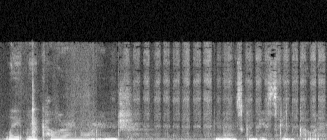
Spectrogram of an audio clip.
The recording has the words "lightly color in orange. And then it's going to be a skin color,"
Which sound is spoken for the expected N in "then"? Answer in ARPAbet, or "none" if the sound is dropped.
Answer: none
